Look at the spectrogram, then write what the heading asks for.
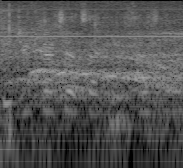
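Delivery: soft unvoiced whispered aside.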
